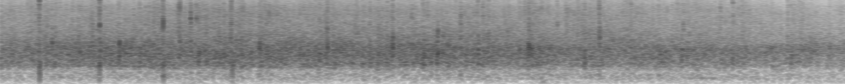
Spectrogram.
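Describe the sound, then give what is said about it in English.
Enthusiastic applause from a church audience welcoming two guests onto the stage, a loud, dense wash of clapping that holds steady throughout. “So help me welcome these two. Come on, give it up.”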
